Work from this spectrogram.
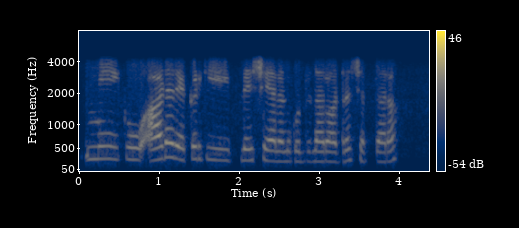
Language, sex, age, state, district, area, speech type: Telugu, female, 18-30, Andhra Pradesh, Nellore, rural, conversation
